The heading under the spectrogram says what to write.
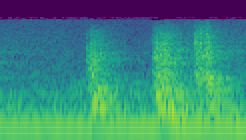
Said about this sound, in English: Right up ahead, there's some steps. We must be at the end of the tunnel. It's about time. His Highness was going to open the door.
